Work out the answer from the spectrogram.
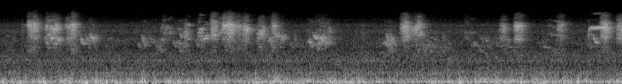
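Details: Budgerigar babies bred in 2022 give groups of harsh, high chattering squawks, repeated in short runs, with a steady low rumble throughout.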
